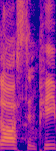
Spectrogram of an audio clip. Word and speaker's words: Austin Peay: you explain to me how the the letters p e a y pronounce p i don't know i thought it was pa i thought it was austin p.a so did i so did i maybe it maybe i pronounced it i knew it was austin peay because i remember maybe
